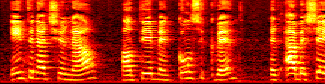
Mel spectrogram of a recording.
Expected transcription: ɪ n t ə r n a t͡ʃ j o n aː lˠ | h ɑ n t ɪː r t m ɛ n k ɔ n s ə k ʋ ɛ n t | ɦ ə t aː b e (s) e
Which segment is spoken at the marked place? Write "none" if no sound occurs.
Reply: s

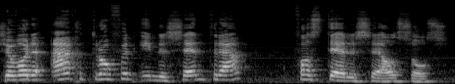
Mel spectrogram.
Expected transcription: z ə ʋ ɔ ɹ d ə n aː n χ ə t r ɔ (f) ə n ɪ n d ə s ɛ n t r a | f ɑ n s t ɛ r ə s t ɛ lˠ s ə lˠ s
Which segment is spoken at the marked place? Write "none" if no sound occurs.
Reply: f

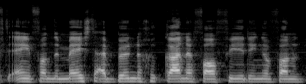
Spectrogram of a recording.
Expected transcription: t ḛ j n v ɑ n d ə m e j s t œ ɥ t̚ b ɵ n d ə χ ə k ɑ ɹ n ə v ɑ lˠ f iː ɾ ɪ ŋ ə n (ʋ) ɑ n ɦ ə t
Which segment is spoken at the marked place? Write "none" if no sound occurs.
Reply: v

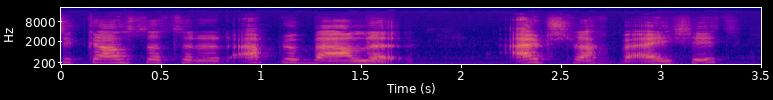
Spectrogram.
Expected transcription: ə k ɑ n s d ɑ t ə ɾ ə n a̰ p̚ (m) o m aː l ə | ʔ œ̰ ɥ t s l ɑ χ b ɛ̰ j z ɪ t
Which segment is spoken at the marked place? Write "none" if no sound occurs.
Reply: n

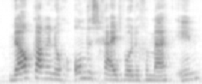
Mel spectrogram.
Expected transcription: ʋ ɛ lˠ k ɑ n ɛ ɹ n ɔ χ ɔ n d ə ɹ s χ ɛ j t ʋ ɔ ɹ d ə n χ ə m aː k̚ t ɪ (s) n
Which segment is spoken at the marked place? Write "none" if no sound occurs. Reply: none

